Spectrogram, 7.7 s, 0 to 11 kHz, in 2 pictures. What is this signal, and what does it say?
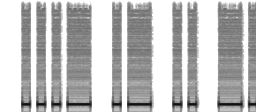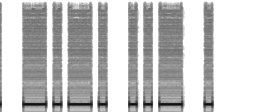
Morse code, heard as a keyed tone, about 10 wpm, 800 Hz. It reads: VAINCUE
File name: revision9 citations humoristiques vitesse 10 mots minute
